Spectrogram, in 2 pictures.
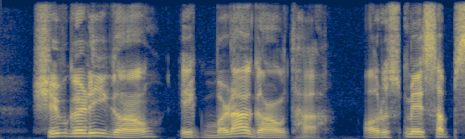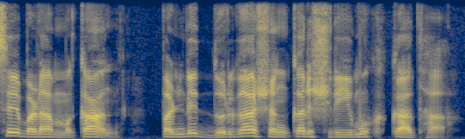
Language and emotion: Hindi, neutral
